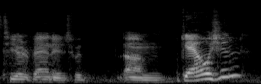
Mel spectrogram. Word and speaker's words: GaN: your advantage with um Gan is that how you pronounce it I I've only read it gan gan gan is how I have always pronounced it Gan only read it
